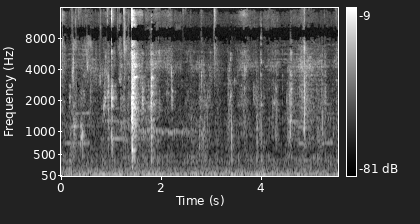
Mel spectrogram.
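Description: Close chewing of a toasted chicken quesadilla: soft crunches and small clicks, the sharpest about a second and a half in, over a low steady hum.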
